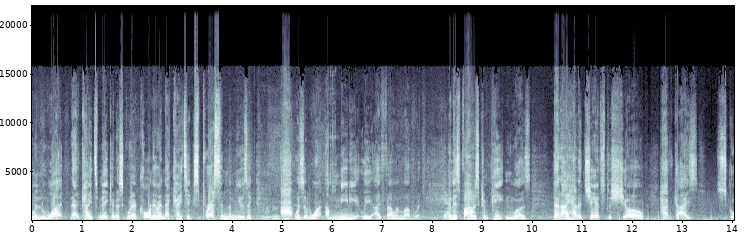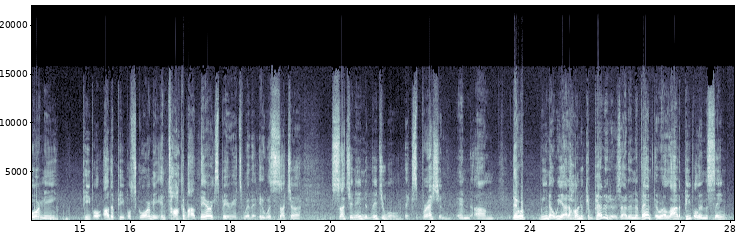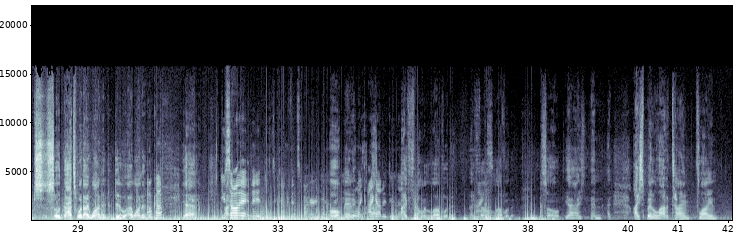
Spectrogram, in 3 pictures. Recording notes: I recorded this on the beach, so at times there is some wind noise. This is rather raw discussion without editing.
